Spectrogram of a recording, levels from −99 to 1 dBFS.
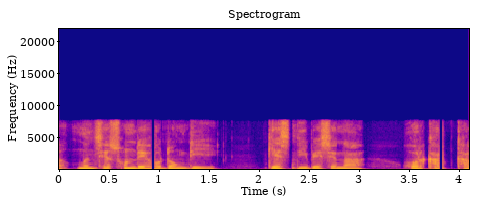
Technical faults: packet loss on an ADPCM call

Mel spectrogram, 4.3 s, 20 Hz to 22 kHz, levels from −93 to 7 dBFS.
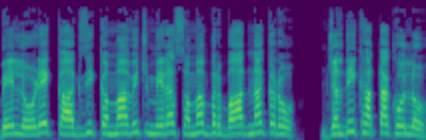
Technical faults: none

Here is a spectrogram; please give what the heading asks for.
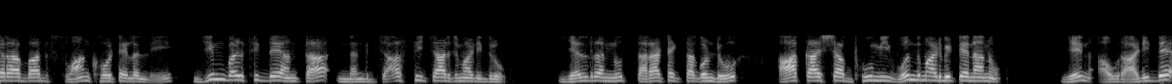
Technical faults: AMR narrowband mobile codec; AMR comfort noise

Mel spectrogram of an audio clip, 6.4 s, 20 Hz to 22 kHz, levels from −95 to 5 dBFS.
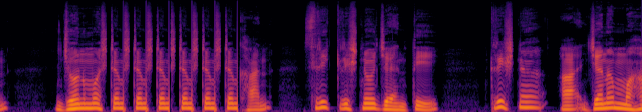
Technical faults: CD stuck on one turn

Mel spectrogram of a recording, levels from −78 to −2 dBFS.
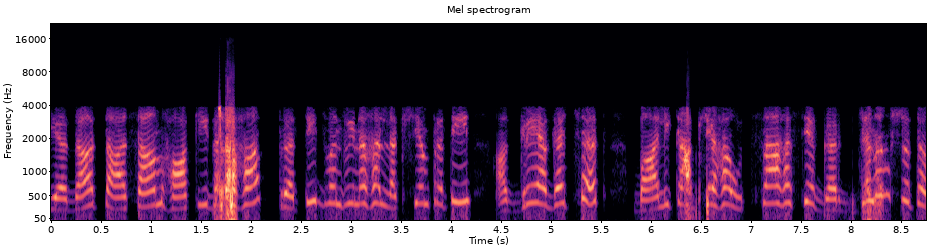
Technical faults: GSM full-rate codec; GSM bit errors

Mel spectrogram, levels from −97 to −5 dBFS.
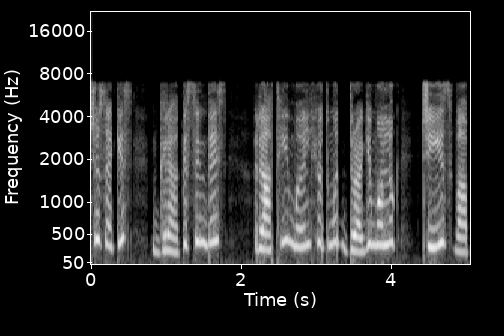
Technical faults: Dolby Digital compression

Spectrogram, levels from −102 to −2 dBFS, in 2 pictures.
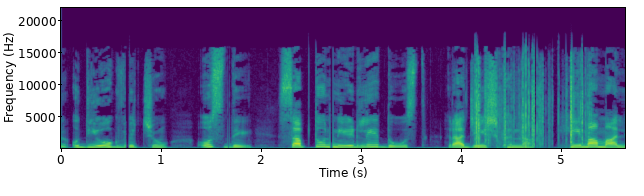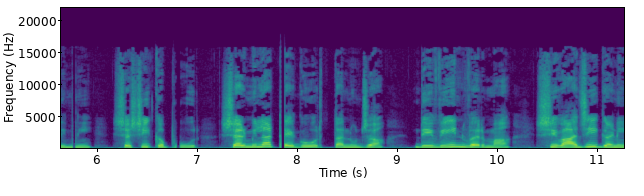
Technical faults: gap between stream segments; cable scratch noise

